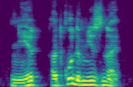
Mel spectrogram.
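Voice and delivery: ordinary delivery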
